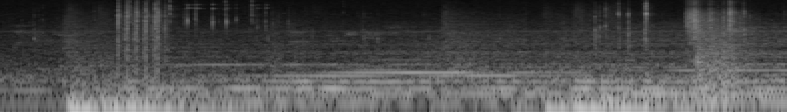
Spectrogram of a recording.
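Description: Gunfire in the Rainbow Six video game: a burst of rapid shots near the start, then sustained low rumbling and a second loud volley near the end, with mechanical clatter between.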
